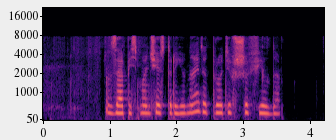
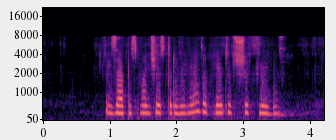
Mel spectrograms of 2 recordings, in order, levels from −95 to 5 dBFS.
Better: first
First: none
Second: noise reduction (neural separator model SepFormer DNS4)

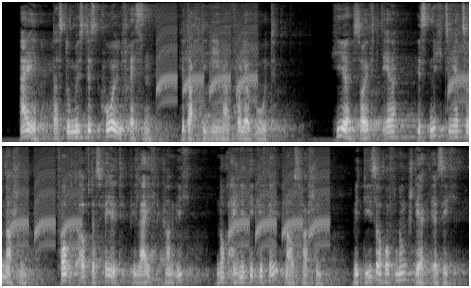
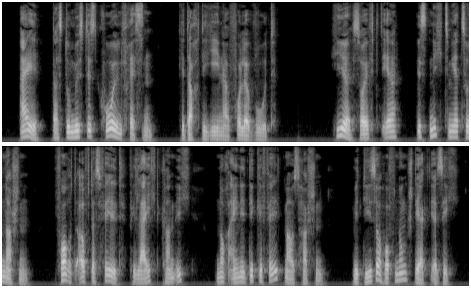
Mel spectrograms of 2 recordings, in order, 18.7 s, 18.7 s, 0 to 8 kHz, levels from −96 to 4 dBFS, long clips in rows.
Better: second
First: background sound (Alarm); 15 dB below the speech // room echo; dies away in 1.7 s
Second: none

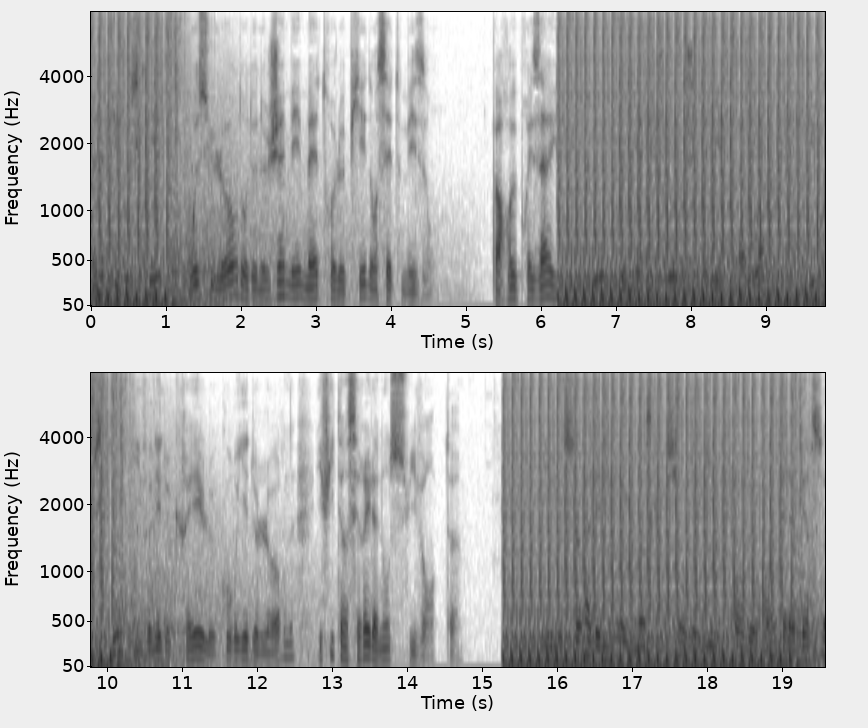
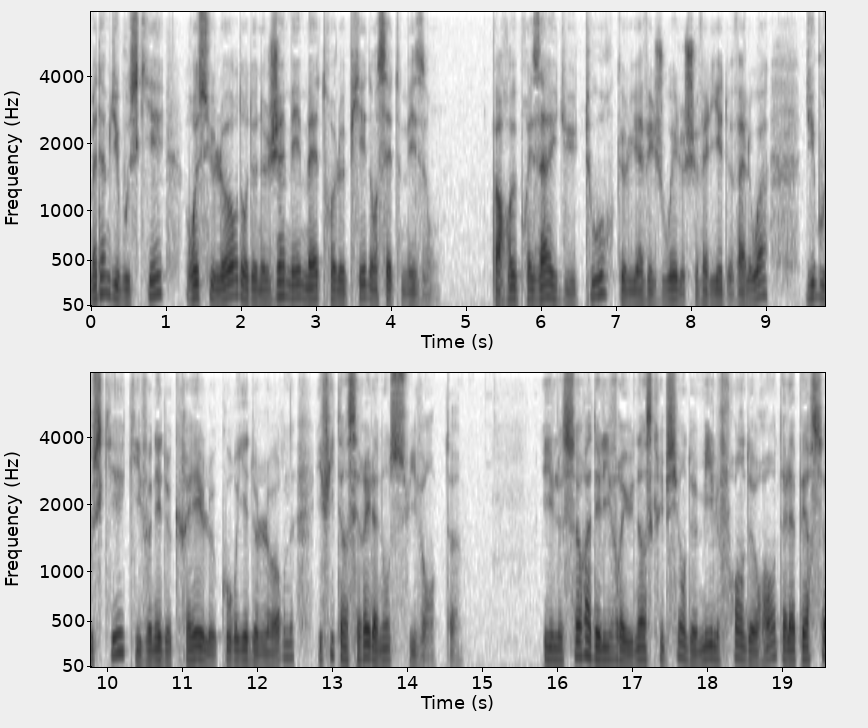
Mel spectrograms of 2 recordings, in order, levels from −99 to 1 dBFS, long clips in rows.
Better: second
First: background sound (Gunshot, gunfire); 4 dB above the speech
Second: none

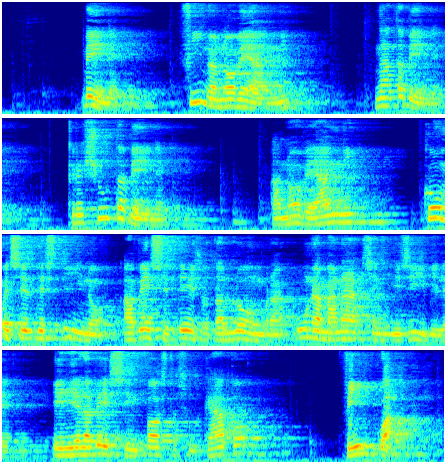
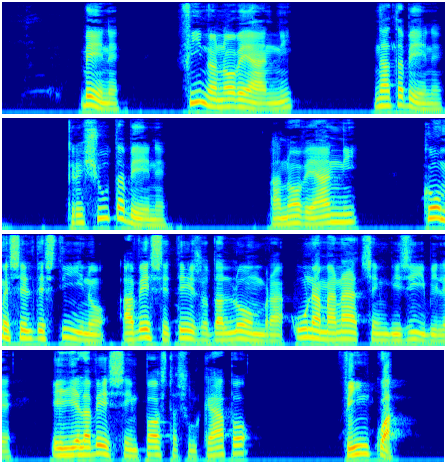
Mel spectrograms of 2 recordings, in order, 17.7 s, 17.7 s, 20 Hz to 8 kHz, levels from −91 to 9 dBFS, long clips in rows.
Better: second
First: noise reduction (neural separator model SepFormer DNS4)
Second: none

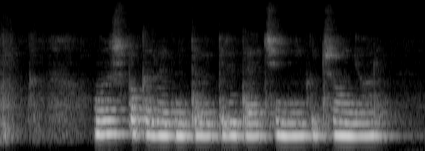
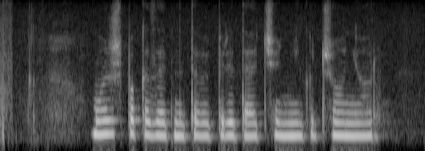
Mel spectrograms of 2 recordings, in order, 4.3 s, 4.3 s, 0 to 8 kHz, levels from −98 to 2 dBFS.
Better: second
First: room echo; dies away in 0.5 s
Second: none

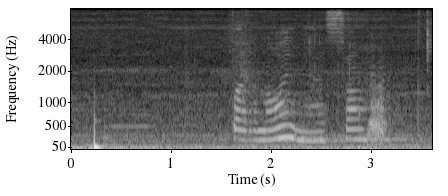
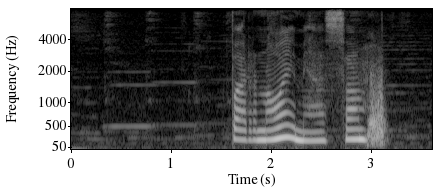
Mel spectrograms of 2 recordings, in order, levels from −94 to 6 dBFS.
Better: second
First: background sound (Chewing, mastication); 4 dB above the speech // room echo; dies away in 1.2 s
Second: none

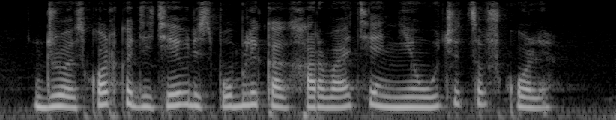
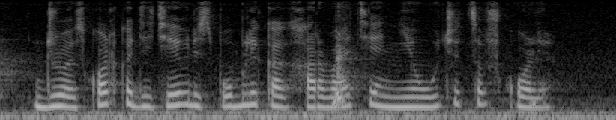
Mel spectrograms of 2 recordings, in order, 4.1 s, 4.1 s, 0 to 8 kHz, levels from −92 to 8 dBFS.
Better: first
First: none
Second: background sound (Dog); 8 dB below the speech

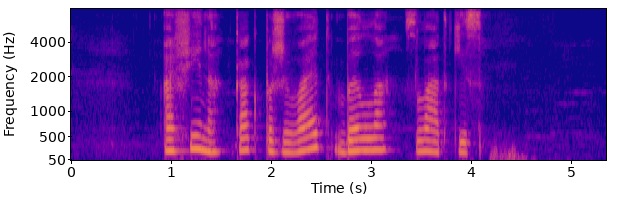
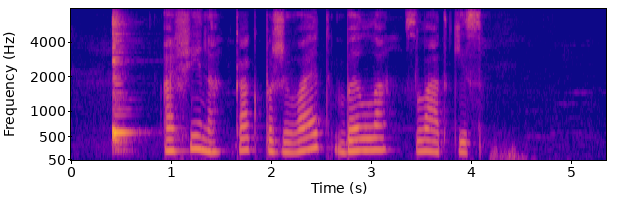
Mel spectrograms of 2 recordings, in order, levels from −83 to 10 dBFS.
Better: first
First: none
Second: background sound (Cowbell); 3 dB above the speech

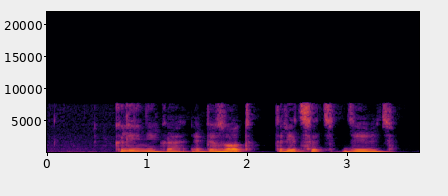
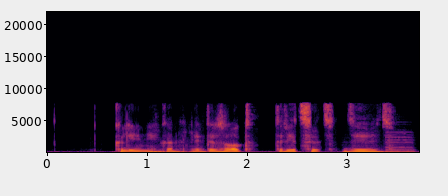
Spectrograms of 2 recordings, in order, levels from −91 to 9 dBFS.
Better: first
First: none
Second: noise reduction (neural diffusion model UNIVERSE++)

